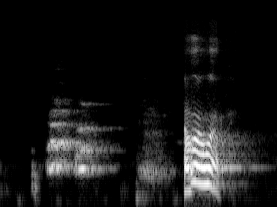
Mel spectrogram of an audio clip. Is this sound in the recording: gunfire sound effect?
no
